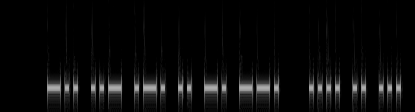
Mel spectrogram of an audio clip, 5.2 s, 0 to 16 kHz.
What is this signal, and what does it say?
Morse code, heard as a keyed tone, about 22 wpm, 700 Hz. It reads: DURING HIS
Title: Sentences from Top 1000 Words - Review Part 2 - 22wpm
